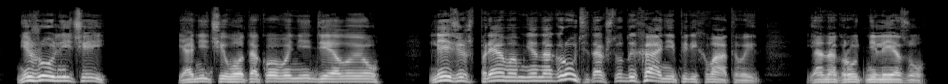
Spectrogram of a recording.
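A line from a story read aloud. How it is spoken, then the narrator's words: Shout. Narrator (Russian): Анти крикнул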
